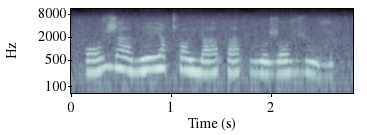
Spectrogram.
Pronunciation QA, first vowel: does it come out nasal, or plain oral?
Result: oral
